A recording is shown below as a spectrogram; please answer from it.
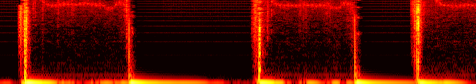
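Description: Four loud thumps about half a second apart, with a low hum coming in after the first, on an old recording: handling or knocking noise.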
